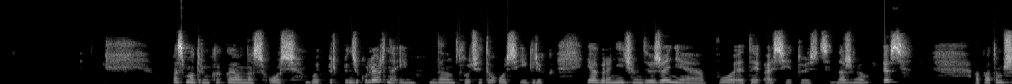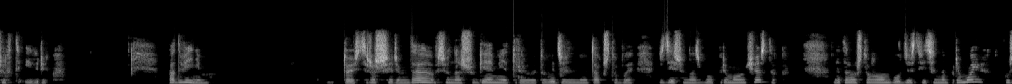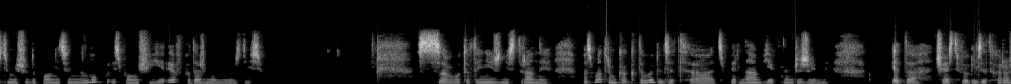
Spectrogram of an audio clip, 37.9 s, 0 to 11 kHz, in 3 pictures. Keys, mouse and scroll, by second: 0.1-2.4 middle drag, 2.9-4.8 middle drag, 10.0-11.7 middle drag, 11.5 s, 11.8 middle click, 18.9-21.0 middle drag, 22.0-23.8 middle drag, 23.4 ctrl+r, 32.1 Tab, 32.9 z, 33.3-35.5 middle drag, 37.3 middle click, 37.7 middle click.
